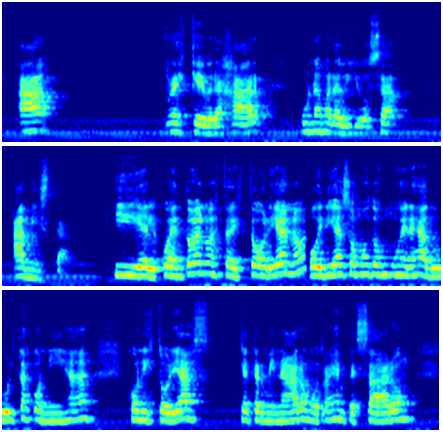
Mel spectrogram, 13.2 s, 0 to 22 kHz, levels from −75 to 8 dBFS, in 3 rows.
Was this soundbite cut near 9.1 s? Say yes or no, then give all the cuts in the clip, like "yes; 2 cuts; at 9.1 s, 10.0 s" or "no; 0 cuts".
yes; 2 cuts; at 7.4 s, 9.1 s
